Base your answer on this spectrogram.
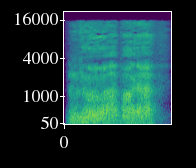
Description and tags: A sinister low pitched voice sound effect useful for large creatures, such as demons, to make your game a more immersive experience. The sound is great for making an otherworldly evil feeling, while a character is casting a spell, or explaning stuff.
arcade, brute, deep, Demon, Devil, fantasy, game, gamedev, gamedeveloping, games, gaming, indiedev, indiegamedev, low-pitch, male, monster, RPG, sfx, Speak, Talk, troll, videogame, videogames, vocal, voice, Voices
